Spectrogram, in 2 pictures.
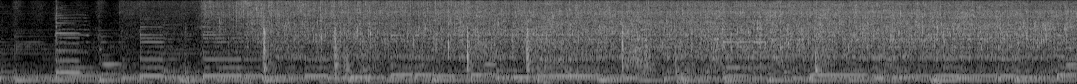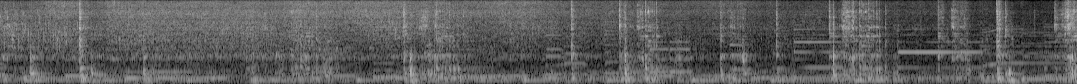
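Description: Chopped tomatoes and green chillies frying in hot oil in a steel pot, a steady sizzle that starts about a second and a half in, with a spatula scraping and clicking against the pot as they are stirred.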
